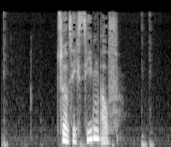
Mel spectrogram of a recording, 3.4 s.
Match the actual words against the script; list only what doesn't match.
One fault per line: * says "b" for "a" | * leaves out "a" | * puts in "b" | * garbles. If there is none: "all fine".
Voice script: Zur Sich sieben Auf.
all fine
